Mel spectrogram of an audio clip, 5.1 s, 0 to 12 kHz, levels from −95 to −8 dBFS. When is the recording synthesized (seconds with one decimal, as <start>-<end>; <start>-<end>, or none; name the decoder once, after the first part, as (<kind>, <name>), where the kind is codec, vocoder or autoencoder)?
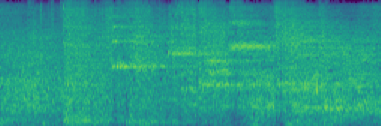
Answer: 4.0-5.1 (codec, SNAC)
